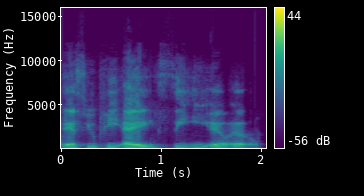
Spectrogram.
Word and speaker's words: Supacell: Supercell, and it's spelled Supacell. So Supercell, not super. It's super. Oh, hey, I just spell super. No, it's not super. It's super. Supa cell. Cell.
